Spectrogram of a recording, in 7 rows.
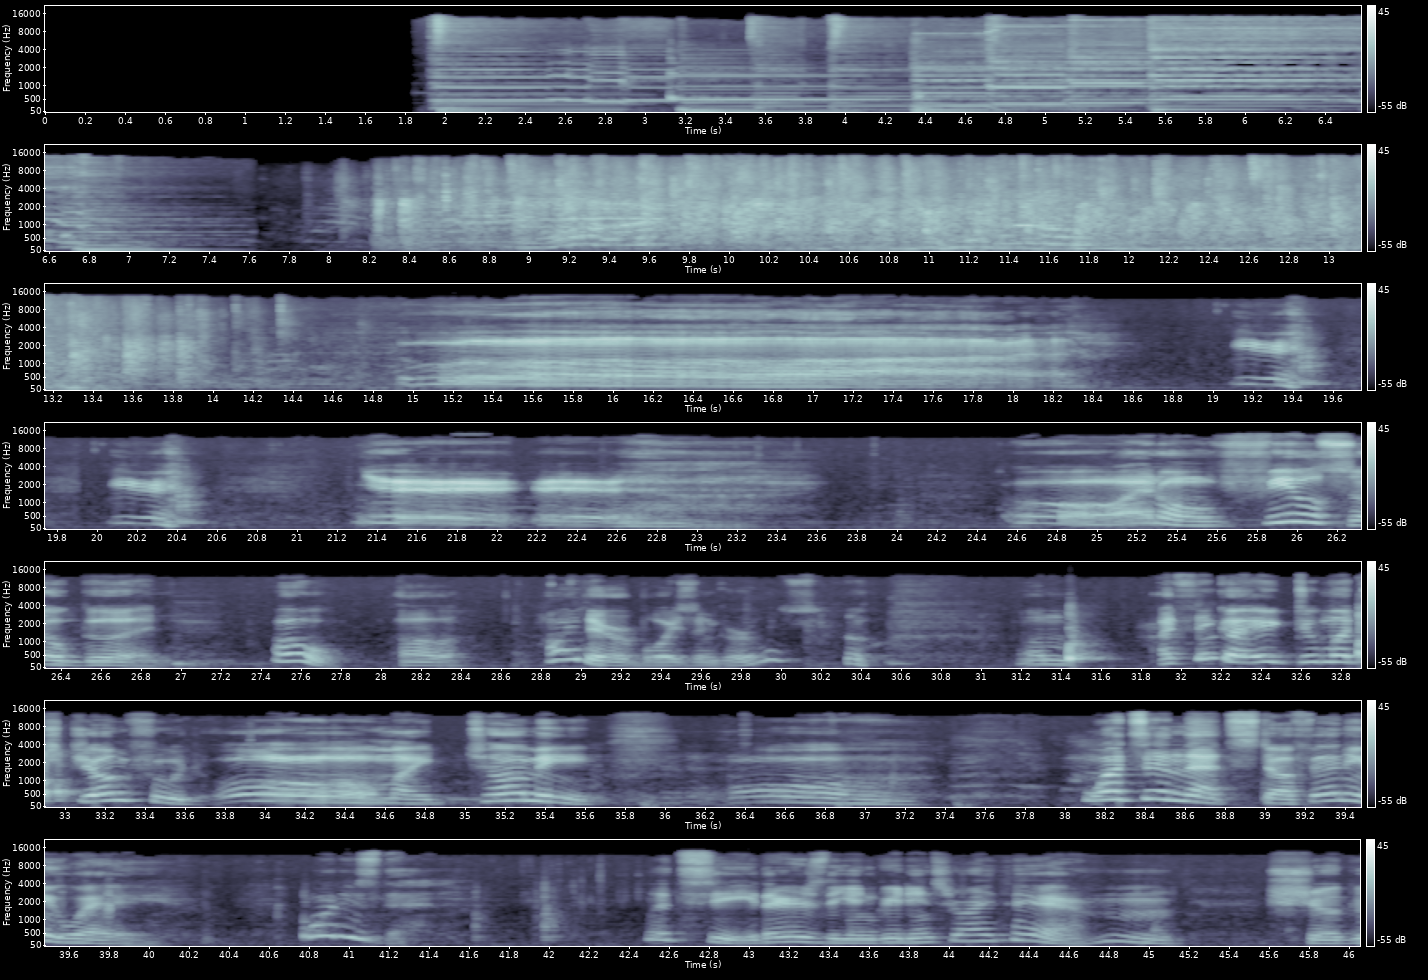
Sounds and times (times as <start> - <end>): Music: 1.9 - 7.6.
